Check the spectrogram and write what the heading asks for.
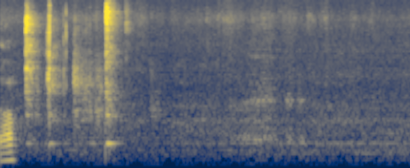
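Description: Four or five light metal clicks in the first second, a hex key knocking against bolt heads and metal washers on a radar mount plate, then only faint room tone.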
